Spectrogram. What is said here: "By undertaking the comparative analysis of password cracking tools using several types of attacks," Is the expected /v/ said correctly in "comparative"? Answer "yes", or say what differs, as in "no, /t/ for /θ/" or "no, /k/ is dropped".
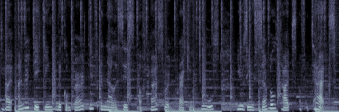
yes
